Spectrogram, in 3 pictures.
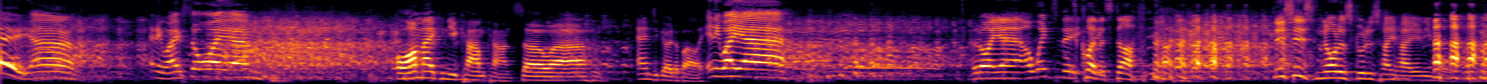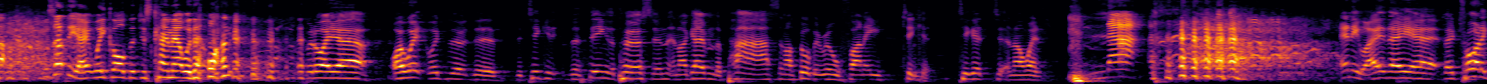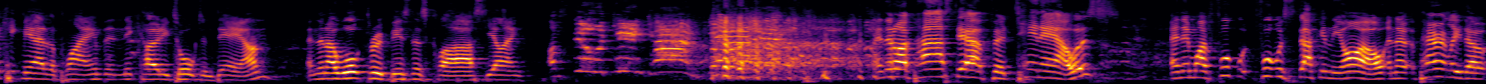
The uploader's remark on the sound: SYDNEY! Big live podcast and stand-up show.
